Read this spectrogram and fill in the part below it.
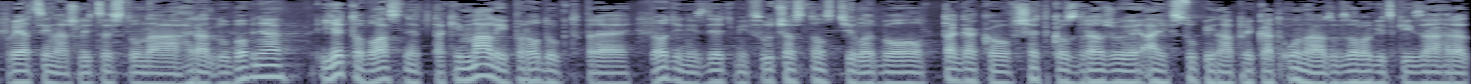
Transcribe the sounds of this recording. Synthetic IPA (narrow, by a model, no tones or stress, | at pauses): ʋɪat͡sina̰ʃlit͡sɛst̪una̰ɦɾad̪lubɔʊɲajɛt̪ɔʋlasɲɛt̪akiːmaliːpɾɔd̪ukt̪pɾɛɾɔɟinizɟɛcmifsuːt͡ʃasnɔscilɛbɔt̪aɡakɔfʃɛt̪kɔzd̪ɾaʒujɛʔa̰jfst̪upinapɾiːklad̪unaːzvzɔlɔɡit͡skiːɣzaːɦɾa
